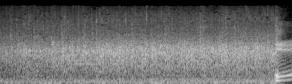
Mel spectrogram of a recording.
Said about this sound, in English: Let's rise up as we welcome him to the podium. Praise the Lord. You clap like you're in a local government.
